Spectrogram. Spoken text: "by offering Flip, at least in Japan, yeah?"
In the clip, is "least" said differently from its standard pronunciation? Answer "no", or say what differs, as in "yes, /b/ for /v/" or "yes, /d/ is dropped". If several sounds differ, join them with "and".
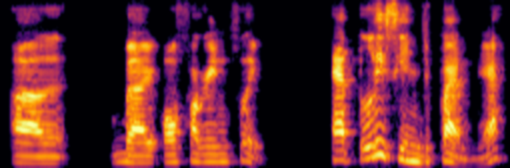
yes, /t/ is dropped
